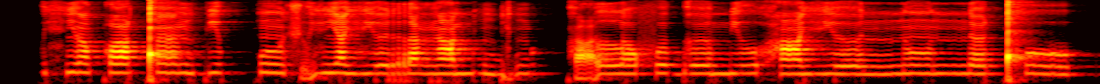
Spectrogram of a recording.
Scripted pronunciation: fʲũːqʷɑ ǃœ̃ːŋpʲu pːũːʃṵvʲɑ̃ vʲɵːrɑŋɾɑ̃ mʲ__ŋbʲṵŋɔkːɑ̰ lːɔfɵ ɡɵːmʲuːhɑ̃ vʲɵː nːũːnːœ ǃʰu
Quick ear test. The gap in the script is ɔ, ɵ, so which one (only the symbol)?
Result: ɵ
